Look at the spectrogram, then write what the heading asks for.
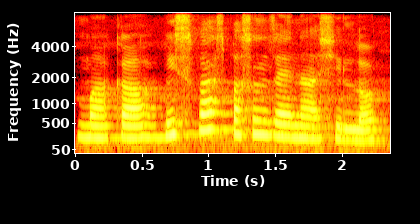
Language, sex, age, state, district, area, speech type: Goan Konkani, female, 18-30, Goa, Salcete, rural, spontaneous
